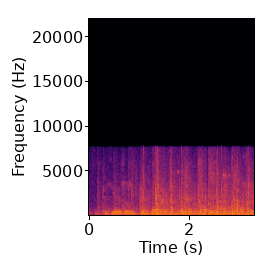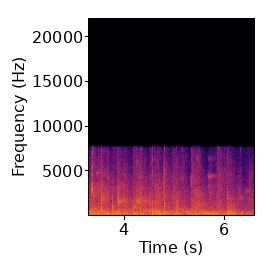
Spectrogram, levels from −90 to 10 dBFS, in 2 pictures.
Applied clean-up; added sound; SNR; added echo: none; Run; -4 dB; none.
